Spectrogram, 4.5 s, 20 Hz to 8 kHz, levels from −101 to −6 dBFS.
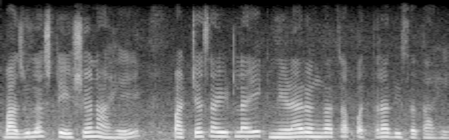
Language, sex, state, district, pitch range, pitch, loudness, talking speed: Marathi, female, Maharashtra, Mumbai Suburban, 205-245 Hz, 225 Hz, -17 LUFS, 145 wpm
